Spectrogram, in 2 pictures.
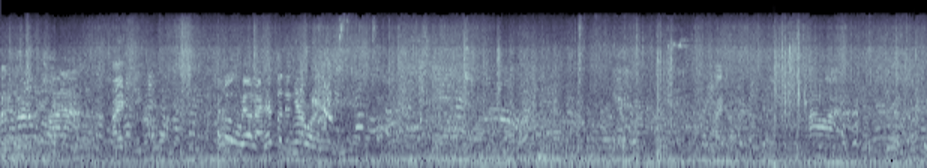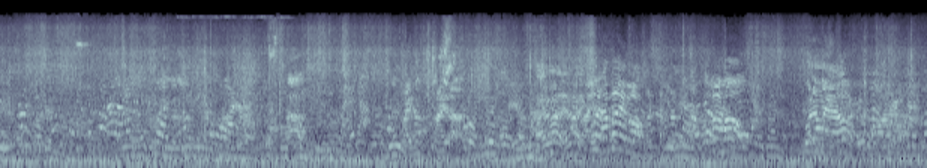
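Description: A crowd of people chatters all around in a busy, noisy space.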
